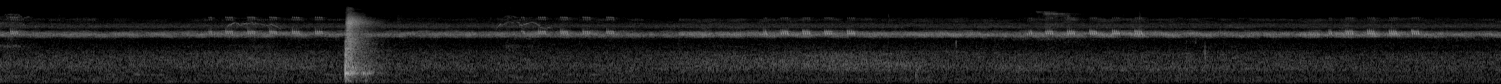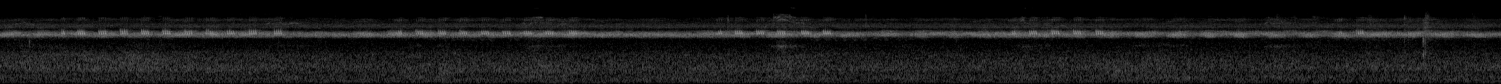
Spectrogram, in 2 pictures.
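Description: Background insects chirping in a steady high chorus, with bursts of rapid pulsed chirps every second or two. One sharp click about three and a half seconds in.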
